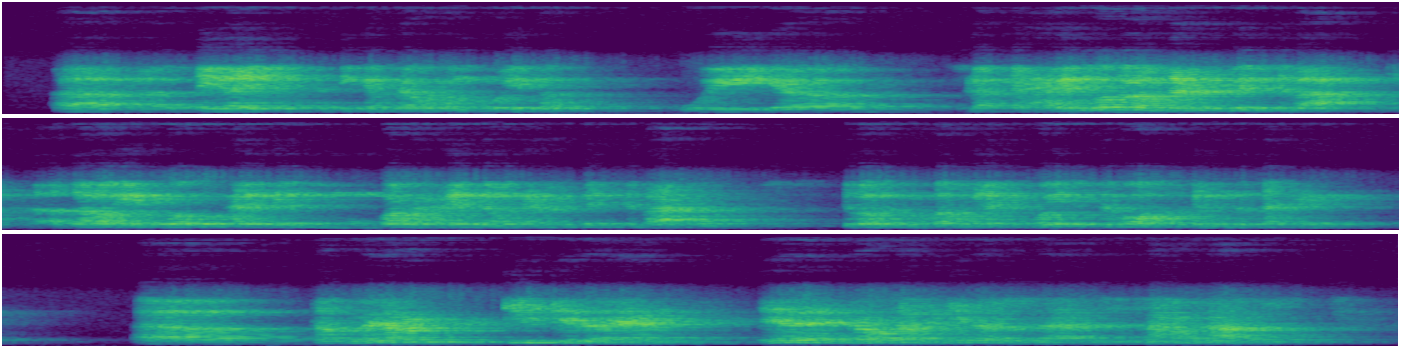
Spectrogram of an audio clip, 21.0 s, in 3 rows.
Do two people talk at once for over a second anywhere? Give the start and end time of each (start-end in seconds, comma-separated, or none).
none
